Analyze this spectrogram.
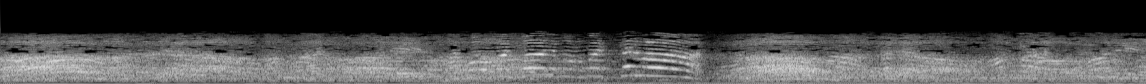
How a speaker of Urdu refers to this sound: ابھی نعرہ نہیں نعرہ نہیں نعرہ ایک نتیجے پر اور وہی فیصلہ کن نعرہ ہوگا. پھر میں آپ کو اجازت دوں گا جتنے چاہے آپ نعرے لگائیں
